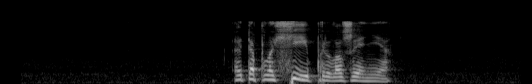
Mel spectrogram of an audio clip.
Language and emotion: Russian, angry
